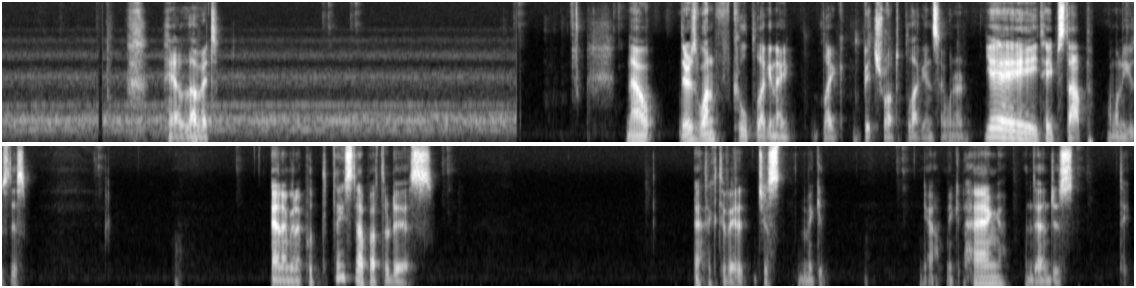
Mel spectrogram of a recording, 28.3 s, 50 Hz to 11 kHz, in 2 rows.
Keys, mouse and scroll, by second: 1.3 space, 4.0 click, 4.4 click, 6.4 click, 7.7 right click, 8.6 click, 10.3-12.0 typing, 14.0 click, 15.3 click, 17.1 click, 18.4 right click, 19.7 click, 25.4 click, 27.6 click.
